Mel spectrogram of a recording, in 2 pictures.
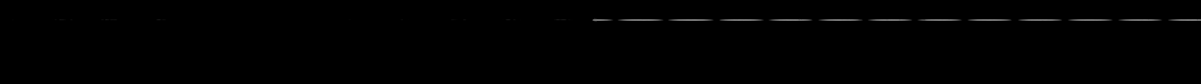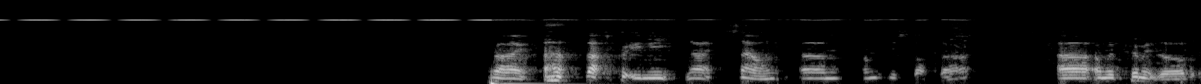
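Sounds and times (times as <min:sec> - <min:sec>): pulsing high-pitched synth tone: 0:11.7 - 0:20.3.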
